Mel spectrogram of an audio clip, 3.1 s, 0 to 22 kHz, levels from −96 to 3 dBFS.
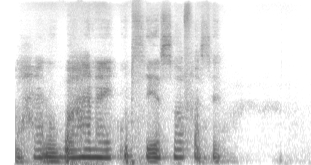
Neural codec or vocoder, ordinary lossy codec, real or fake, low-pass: codec, 44.1 kHz, 2.6 kbps, DAC; none; fake; none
